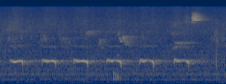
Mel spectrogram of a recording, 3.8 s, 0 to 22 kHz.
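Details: Grey-fronted quail-dove in Cuba on 31 March 2015 gives six short, hollow hoots at an even pitch, about two per second, with faint high chirps of other birds in the background.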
